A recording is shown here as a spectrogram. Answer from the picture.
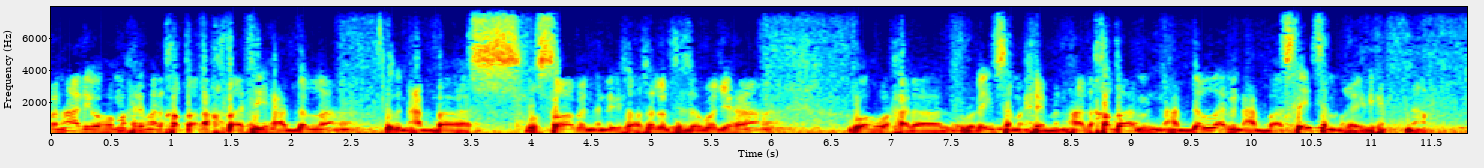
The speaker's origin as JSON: {"language": "Arabic", "town": "Ramadi", "region": "Al Anbar", "country": "Iraq", "said": "هذا أحد العلماء عندنا في الرمادي"}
